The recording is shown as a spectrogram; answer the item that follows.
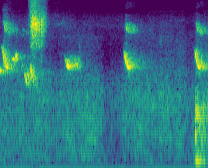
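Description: Short, high bird-like chirps, about five in two seconds, over a steady hiss, picked up through an open microphone on an online call.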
